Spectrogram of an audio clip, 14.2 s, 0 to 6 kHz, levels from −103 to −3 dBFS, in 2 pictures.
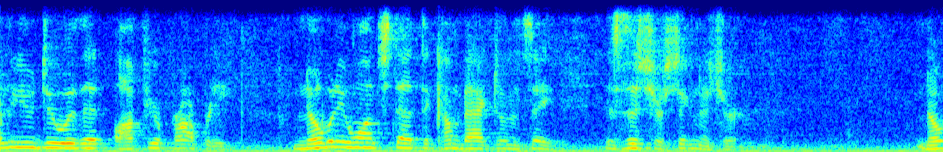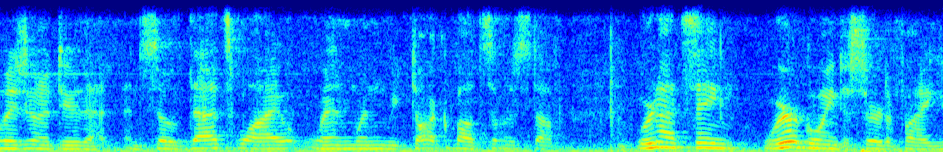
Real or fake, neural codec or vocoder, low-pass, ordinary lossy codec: real; none; 5.4 kHz; Opus, 24 kbps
